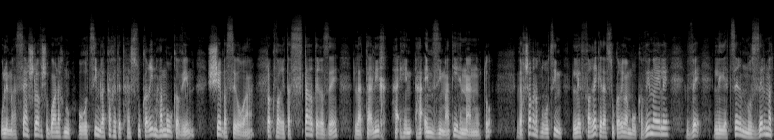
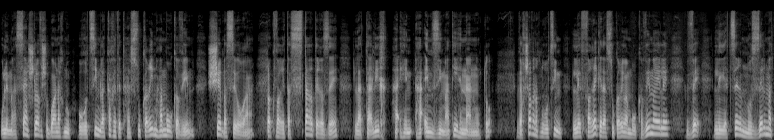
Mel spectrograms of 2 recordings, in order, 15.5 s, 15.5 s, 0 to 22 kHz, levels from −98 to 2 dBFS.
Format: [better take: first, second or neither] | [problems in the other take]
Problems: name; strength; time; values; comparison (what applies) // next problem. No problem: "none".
second | muffled; slightly; fading above 4 kHz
